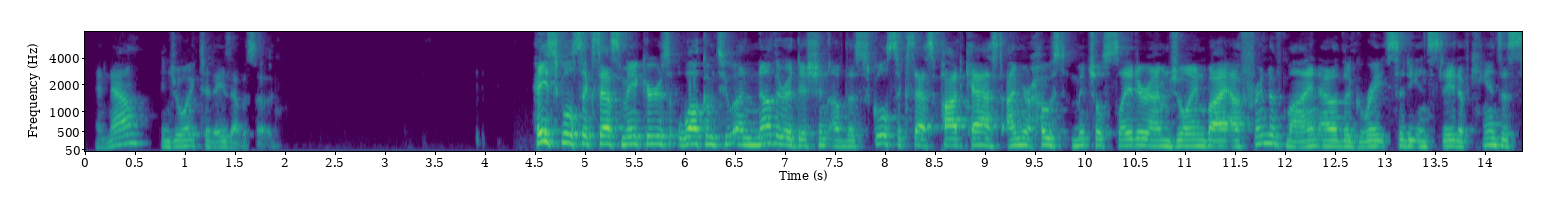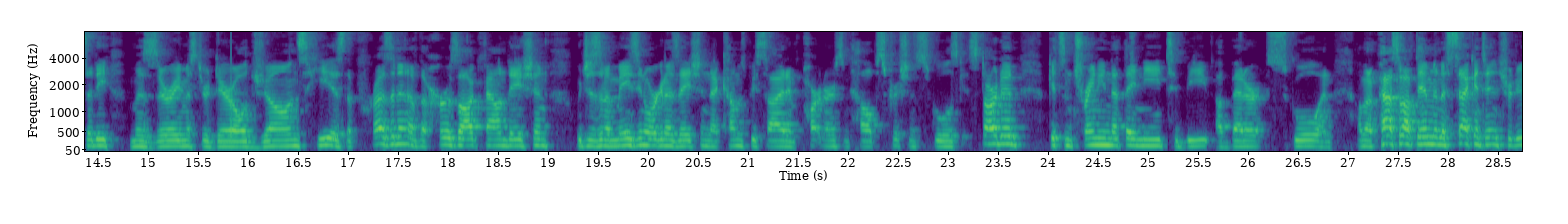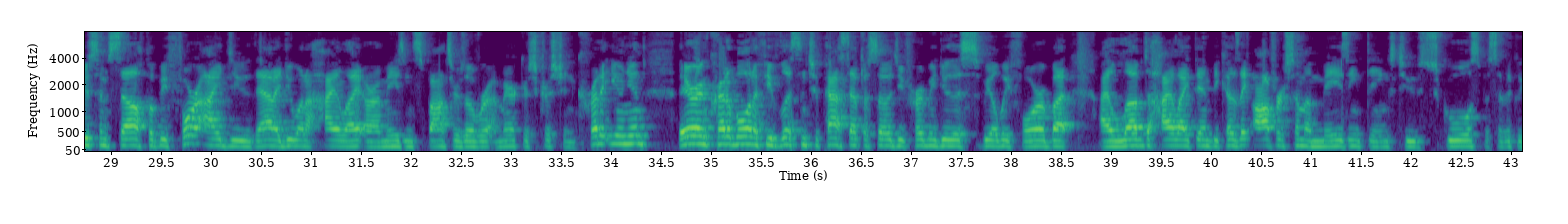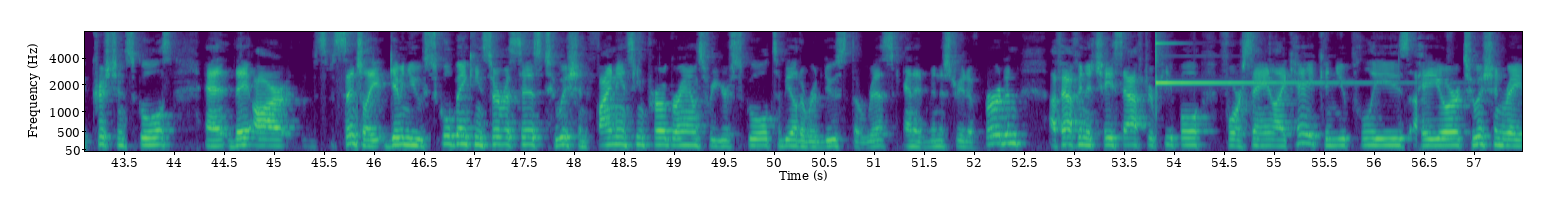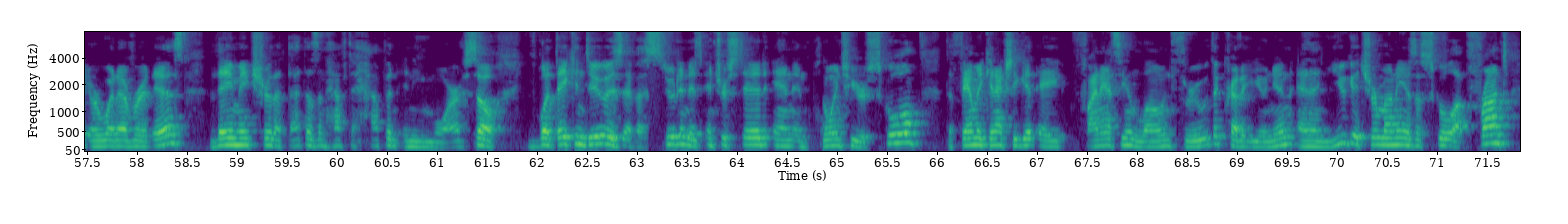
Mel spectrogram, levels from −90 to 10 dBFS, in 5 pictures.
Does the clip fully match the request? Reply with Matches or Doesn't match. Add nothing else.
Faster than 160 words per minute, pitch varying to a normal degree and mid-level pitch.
Matches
